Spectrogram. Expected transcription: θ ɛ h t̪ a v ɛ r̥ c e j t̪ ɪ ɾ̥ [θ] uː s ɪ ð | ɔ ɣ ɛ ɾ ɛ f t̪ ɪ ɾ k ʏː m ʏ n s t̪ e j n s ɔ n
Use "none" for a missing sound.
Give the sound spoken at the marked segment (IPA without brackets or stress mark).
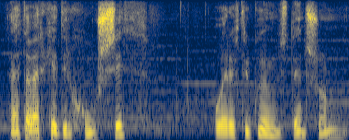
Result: h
